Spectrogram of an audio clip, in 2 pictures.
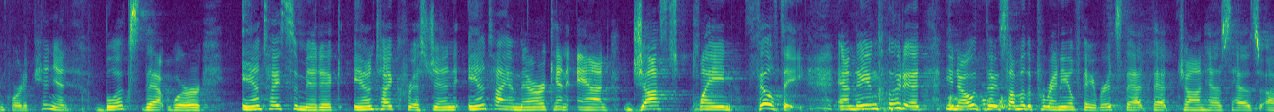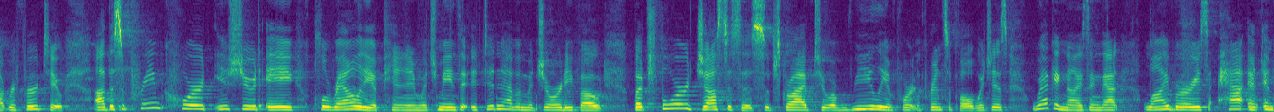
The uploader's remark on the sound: At the 2022 Ideas Festival for a conversation.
